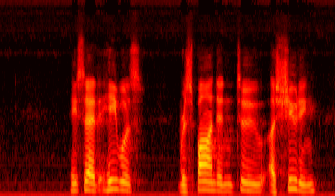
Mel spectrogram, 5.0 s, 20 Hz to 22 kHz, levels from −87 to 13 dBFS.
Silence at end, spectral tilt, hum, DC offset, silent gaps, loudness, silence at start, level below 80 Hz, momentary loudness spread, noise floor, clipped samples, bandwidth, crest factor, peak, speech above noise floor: 0.3 s; -4.5 dB/octave; 60 Hz at -60 dBFS; 0.1%; none; -26 LUFS; 1.05 s; -60 dBFS; 14 LU; -57 dBFS; under 0.1%; over 20 kHz; 22 dB; -6 dBFS; 31 dB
